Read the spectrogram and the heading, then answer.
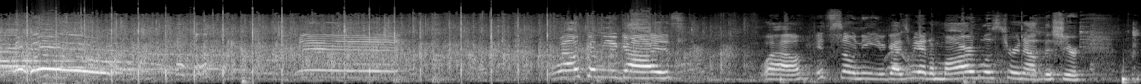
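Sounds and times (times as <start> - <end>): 
audience cheers and whistles: 0.0 - 2.2
audience applause for OTC students: 0.0 - 7.7
speech: 6.3 - 6.8, 7.6 - 11.0.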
